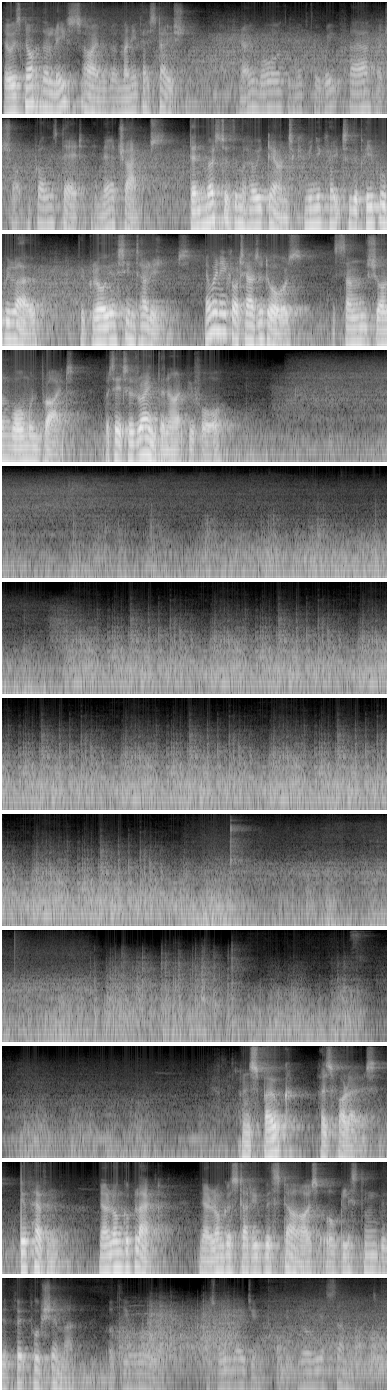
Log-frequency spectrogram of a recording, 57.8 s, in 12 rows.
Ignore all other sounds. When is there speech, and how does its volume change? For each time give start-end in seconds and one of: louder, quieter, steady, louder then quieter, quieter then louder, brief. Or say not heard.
0.0-17.2 louder
46.2-57.6 quieter.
